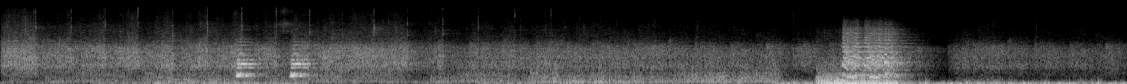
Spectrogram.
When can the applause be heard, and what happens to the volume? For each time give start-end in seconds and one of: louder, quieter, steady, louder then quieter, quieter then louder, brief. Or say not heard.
0.0-11.2 quieter.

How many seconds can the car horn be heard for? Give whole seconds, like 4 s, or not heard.
2 s.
